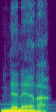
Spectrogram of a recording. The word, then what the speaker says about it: Inanna: En sumérien, elle se prononce généralement « nin-anna ».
